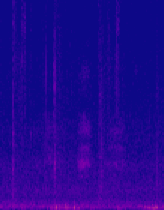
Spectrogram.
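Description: Phone handling noise with soft footstep thumps, and a short breath close to the microphone about a second in.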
